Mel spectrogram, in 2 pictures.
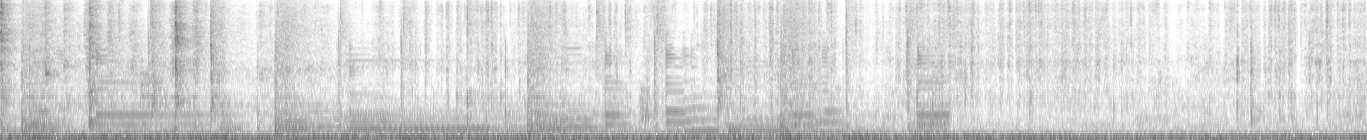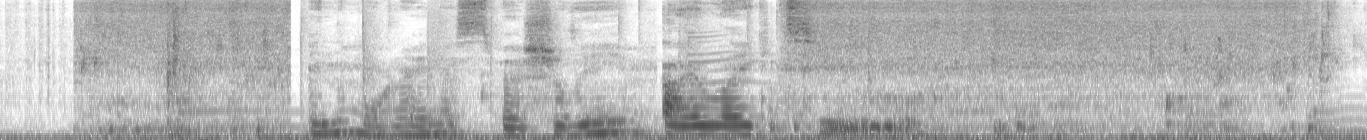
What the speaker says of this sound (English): wash my face with cold water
